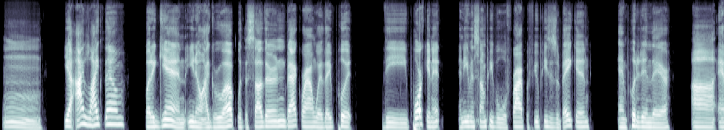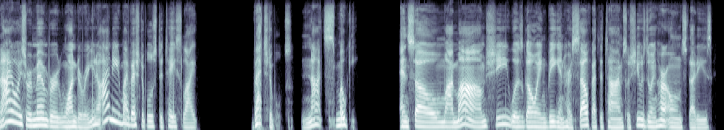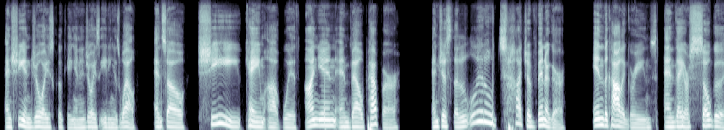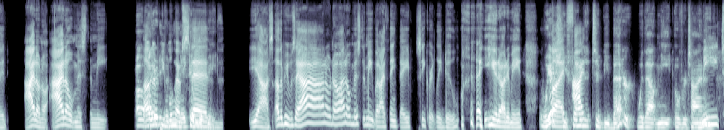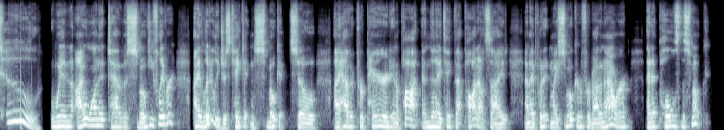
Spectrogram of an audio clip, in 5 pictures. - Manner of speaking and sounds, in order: other background noise; drawn out: "she"; laugh; drawn out: "too!"
- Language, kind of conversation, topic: English, unstructured, How do you find local flavor in markets, street food, and neighborhoods?
- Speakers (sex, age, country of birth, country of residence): female, 55-59, United States, United States; male, 50-54, United States, United States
